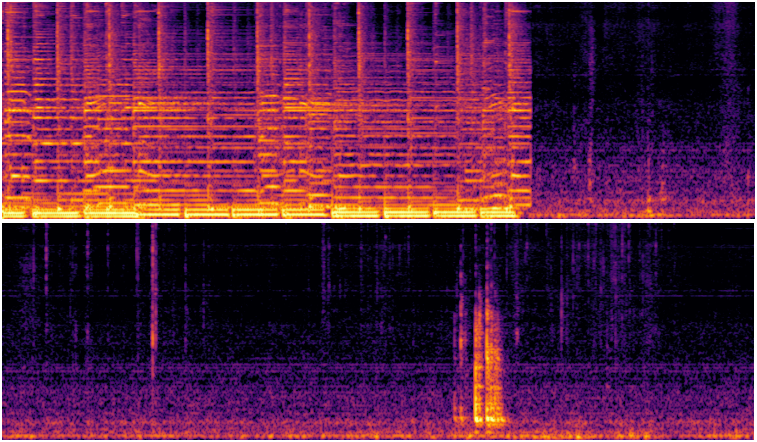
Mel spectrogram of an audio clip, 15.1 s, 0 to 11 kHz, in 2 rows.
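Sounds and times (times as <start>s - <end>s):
small parts rattling clatter: 10.7s - 14.2s.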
